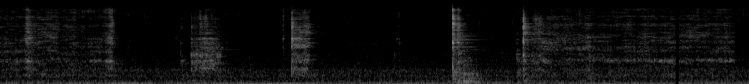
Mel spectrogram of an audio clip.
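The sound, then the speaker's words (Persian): A spoon now and then stirs through thick, bubbling jam in a pot, with pink food colouring and liquid glucose added, soft scraping strokes at an irregular pace and a low simmering sizzle underneath, moderately quiet, no voices. “گاهی هم میزنم.”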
